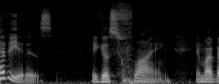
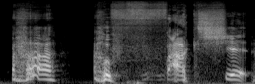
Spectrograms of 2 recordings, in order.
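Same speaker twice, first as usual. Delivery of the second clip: loud, high outburst of swearing; alarmed cursing; 8 semitones higher, 12 dB louder, much slower than usual. Acted. Jamie sees the bag's fate, alarmed cursing. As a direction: yelp and curse in alarm. Bag disaster, acted outburst.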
